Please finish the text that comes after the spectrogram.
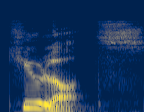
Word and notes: culottes: anglais

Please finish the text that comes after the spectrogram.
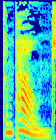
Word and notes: compound: anglais

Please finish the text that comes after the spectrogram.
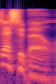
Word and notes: decibel: anglais

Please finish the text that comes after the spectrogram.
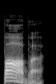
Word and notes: barber: anglais

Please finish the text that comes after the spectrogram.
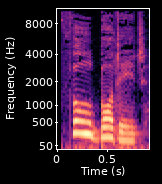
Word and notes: full-bodied: anglais

